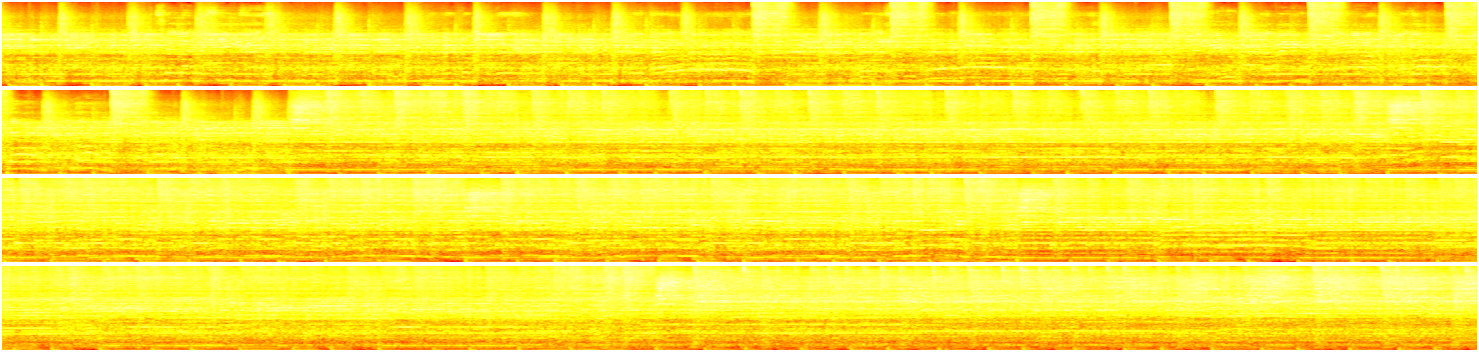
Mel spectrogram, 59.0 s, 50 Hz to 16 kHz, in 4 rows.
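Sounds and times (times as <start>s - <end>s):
drum kit beat: 0.0s - 59.0s
electric guitars: 0.0s - 59.0s.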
